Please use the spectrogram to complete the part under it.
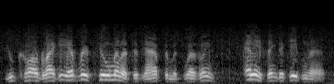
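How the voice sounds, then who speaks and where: A man playing a gruff, determined police inspector in an old radio drama. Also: fairly high pitch, animated, very fast, mellow. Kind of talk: 1940s radio acting. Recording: dull old radio recording.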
